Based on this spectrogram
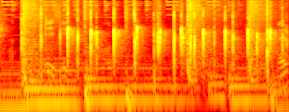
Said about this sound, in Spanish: Me estoy aplaudiendo a mí mismo.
